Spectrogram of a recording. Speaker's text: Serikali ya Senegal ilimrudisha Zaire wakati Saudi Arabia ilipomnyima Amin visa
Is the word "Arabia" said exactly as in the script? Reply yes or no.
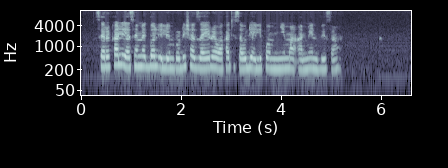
no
